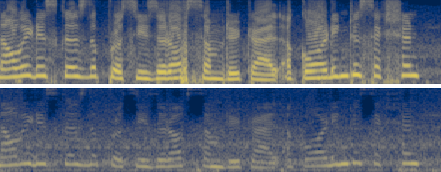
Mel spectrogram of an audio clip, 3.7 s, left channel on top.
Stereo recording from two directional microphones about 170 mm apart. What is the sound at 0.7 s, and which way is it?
Speech, 60° left (ahead or behind).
